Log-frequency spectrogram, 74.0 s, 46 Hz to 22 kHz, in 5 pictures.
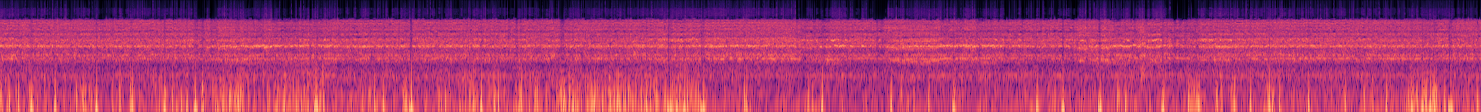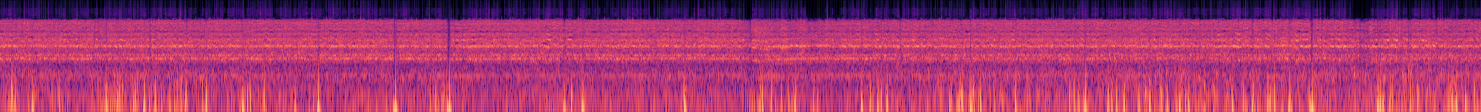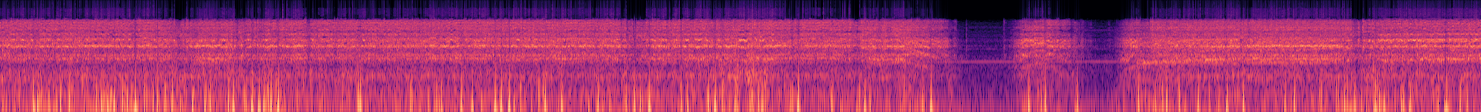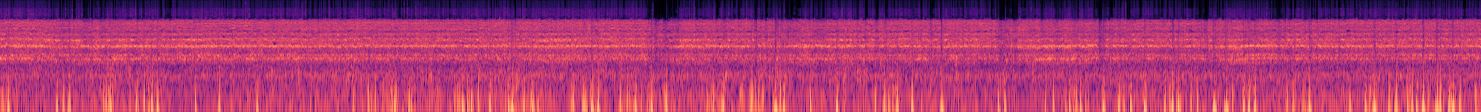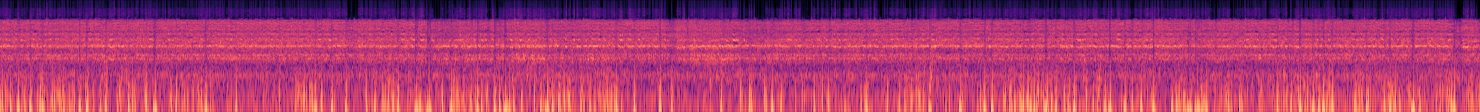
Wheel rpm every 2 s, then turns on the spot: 230, 230, 230, 230, 220, 230, 230, 240, 230, 230, 230, 230, 240, 230, 230, 230, 240, 230, 230, 120, 90, 210, 220, 230, 230, 230, 230, 230, 230, 230, 240, 230, 240, 230, 230, 230, 230.
none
